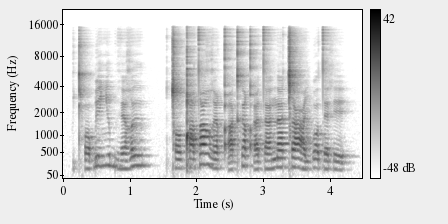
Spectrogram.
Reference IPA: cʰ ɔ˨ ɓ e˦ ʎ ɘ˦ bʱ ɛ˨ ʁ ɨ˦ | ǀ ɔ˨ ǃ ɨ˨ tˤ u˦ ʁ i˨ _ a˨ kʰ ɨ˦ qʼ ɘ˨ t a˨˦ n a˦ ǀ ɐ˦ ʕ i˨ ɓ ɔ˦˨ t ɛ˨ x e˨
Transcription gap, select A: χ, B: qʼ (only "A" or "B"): B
